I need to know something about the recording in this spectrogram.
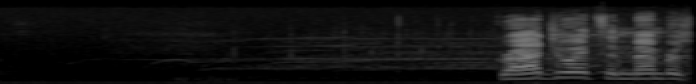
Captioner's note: crowd shouting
